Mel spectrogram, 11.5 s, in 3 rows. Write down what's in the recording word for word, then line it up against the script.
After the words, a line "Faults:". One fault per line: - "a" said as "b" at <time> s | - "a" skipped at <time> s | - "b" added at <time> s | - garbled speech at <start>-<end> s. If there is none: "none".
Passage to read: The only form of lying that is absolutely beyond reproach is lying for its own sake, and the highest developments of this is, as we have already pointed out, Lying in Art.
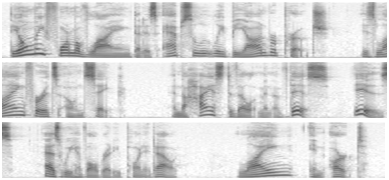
The only form of lying that is absolutely beyond reproach is lying for its own sake, and the highest development of this is, as we have already pointed out, Lying in Art.
Faults:
- "developments" said as "development" at 6.1 s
